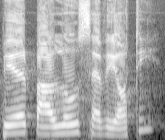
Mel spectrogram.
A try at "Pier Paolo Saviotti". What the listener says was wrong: Well, the only thing is there are two T's at the end, but that's very difficult for non-Italians to pronounce, Saviotti.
